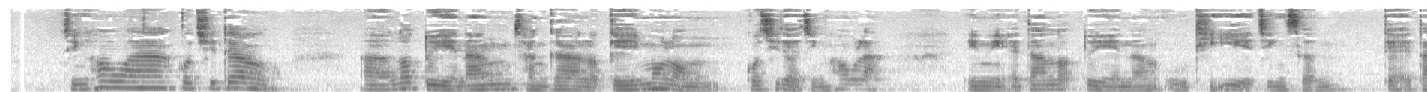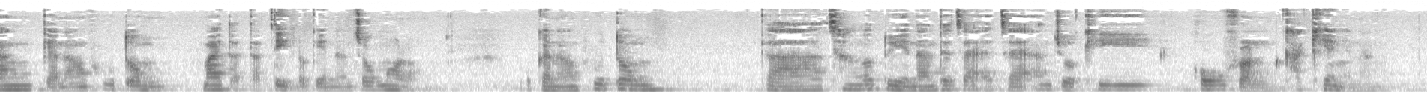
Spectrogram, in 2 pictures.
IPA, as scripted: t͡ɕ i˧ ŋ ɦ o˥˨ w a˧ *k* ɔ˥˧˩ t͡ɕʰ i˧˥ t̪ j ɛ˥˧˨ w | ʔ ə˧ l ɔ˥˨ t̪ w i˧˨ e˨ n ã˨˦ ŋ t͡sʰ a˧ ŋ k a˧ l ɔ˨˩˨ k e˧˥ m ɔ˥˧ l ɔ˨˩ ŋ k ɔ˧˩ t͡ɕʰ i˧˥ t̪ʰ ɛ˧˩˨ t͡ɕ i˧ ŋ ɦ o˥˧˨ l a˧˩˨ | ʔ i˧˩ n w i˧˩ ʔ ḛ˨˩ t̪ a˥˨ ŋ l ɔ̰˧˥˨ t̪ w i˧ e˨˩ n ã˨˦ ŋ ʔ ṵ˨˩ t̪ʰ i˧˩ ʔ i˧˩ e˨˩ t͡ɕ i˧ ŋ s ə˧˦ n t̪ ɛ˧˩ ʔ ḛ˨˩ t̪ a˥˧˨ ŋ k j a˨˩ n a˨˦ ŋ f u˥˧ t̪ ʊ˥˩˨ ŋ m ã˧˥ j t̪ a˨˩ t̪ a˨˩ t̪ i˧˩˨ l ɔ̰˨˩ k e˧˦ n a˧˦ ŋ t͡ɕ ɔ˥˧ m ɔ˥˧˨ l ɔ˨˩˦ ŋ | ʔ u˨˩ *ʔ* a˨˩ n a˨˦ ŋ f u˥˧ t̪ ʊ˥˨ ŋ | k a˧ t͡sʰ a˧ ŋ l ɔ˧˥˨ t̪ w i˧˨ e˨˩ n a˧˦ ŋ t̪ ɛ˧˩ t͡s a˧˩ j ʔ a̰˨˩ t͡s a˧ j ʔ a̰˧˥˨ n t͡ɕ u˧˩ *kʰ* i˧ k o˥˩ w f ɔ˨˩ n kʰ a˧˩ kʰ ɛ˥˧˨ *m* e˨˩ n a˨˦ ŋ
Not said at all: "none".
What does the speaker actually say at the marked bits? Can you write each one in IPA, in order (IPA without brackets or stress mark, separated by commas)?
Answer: k, k, kʰ, ŋ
